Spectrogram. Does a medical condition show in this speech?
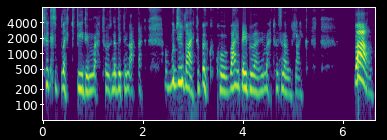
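Yes: deafness; relies on lip reading.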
